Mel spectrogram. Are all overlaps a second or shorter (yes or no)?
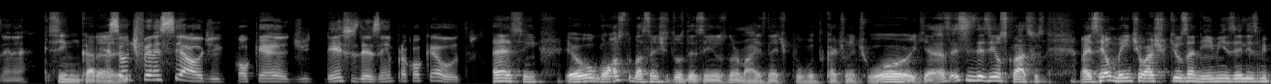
yes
